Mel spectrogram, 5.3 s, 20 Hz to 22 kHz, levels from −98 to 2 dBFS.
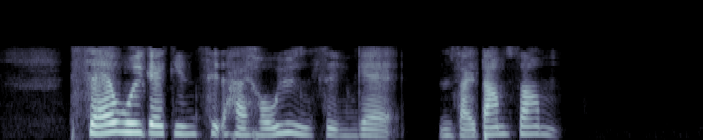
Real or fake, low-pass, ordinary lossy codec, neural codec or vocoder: fake; 5.4 kHz; MP3, 32 kbps; vocoder, 22.05 kHz, 80 mel bands, WaveNeXt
